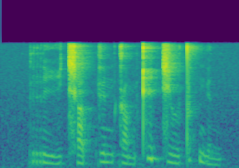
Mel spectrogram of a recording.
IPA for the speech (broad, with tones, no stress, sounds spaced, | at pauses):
p r iː˩˦ t͡ɕʰ a˨˩ t̚ k e˧ n k a˨˩ m kʰ i˥˩ ʔ t͡ɕ ɯː˨˩ t ɯ˥˩ k̚ ŋ e˨˩ n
